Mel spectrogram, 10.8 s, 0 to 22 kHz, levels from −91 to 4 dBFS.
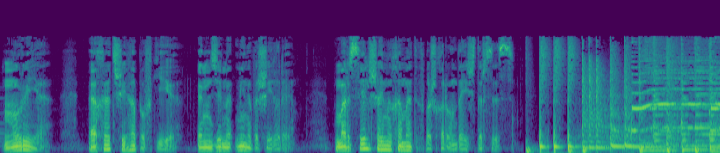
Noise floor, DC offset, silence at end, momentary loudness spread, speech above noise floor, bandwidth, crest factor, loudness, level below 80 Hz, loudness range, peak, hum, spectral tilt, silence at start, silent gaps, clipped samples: -53 dBFS; under 0.1%; 0 s; 11 LU; 32 dB; 8.4 kHz; 20 dB; -21 LUFS; -34 dBFS; 3 LU; -2 dBFS; none; -5 dB/octave; 0.05 s; none; under 0.1%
